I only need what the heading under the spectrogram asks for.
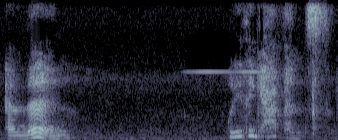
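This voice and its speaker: A woman's voice: on the low side, slight background noise. A woman reading a picture book aloud to children like a teacher, expressively, with dramatic emphasis and chatty asides. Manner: expressive, dramatic emphasis, drawn-out refrains, chatty questions to young listeners. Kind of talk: animated children's storytime read-aloud with asides to listeners.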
